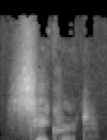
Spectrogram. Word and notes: secret: American English

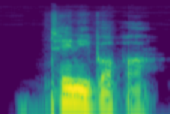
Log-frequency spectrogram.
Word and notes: teenybopper: Australian English

